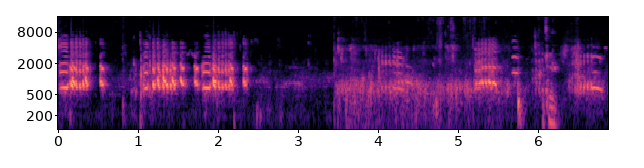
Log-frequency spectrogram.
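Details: Thousands of snow geese at Bosque del Apache around noon, feeding, grooming and facing off; clamorous bursts of overlapping honks, a quieter lull, then a steadier babble of calls from the flock.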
